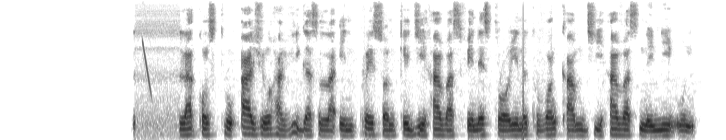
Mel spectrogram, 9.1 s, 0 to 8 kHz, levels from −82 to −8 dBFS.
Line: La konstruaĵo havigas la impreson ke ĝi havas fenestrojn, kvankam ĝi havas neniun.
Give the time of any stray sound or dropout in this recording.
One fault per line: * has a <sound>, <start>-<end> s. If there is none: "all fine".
* has a chirp, 1.8-1.9 s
